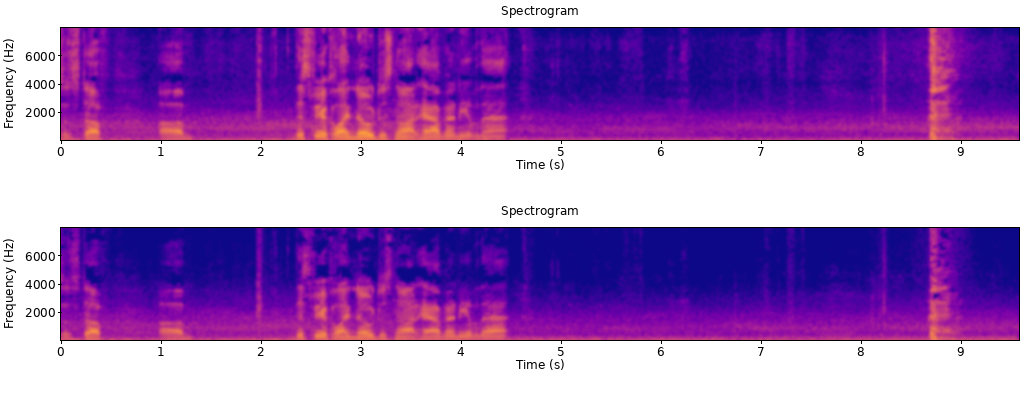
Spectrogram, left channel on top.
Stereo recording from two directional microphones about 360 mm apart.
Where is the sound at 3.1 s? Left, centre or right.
Left.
